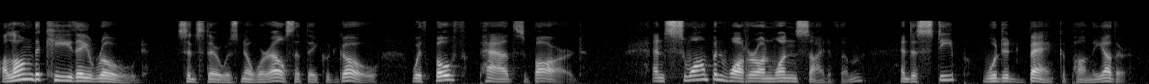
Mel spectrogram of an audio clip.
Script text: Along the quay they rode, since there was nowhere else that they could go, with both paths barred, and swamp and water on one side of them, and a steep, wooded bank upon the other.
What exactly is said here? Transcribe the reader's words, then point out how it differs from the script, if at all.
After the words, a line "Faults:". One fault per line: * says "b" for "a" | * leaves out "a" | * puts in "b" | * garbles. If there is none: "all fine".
Along the quay they rode, since there was nowhere else that they could go, with both paths barred, and swamp and water on one side of them, and a steep, wooded bank upon the other.
Faults:
all fine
